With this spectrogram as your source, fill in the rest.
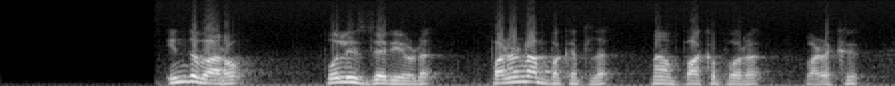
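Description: A man speaks with emphasis, close to the microphone.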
